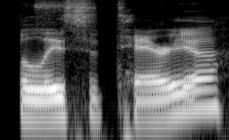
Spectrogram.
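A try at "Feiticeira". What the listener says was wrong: Well, it's not Philippe because there's not an L in it. I think it's just Featusera.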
